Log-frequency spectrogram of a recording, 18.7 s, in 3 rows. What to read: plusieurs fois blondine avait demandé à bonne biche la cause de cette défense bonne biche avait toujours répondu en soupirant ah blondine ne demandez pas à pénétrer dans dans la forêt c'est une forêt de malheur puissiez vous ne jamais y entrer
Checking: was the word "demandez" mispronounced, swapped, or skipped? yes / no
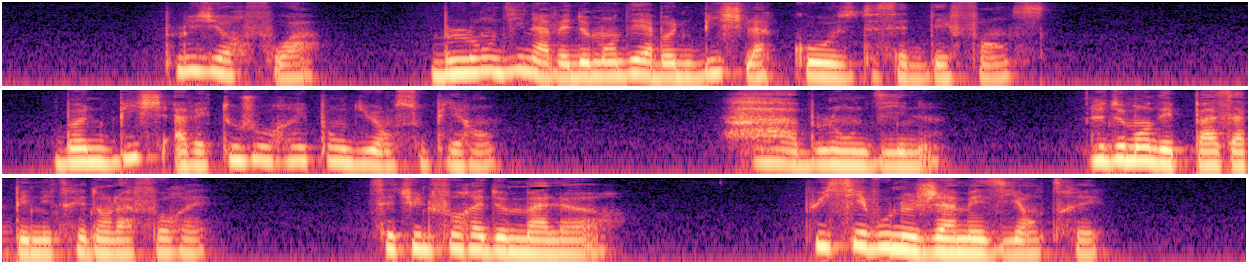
no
